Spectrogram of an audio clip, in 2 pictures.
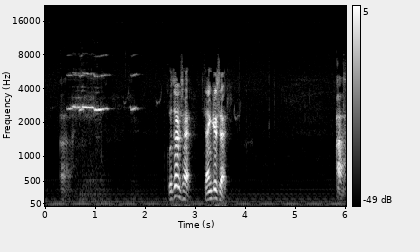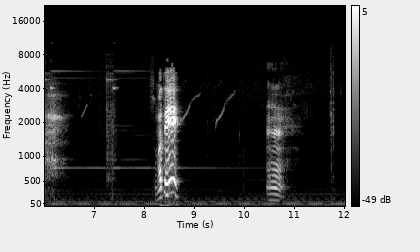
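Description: A man speaks in short, loud bursts from a little way off.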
